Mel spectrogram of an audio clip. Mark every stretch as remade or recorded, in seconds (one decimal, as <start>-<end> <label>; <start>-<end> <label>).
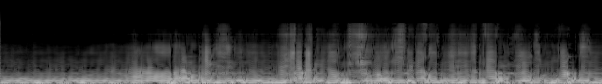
0.0-6.0 remade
